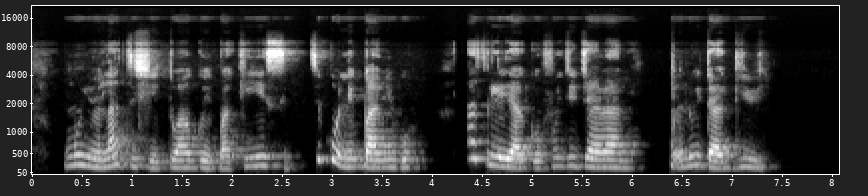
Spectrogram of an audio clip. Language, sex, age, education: Yoruba, female, 15-29, tertiary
